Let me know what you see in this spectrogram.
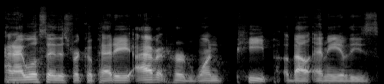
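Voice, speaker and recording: A man's voice: low-pitched, fairly even intonation, a little fast, pushed and bright, dry recording, clean studio sound. A man giving emphatic, opinionated takes as a guest in a casual podcast chat, often restarting his sentences. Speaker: guest analyst.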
